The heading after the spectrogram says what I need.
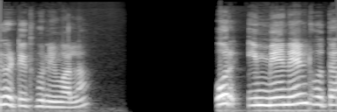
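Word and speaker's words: immanent: 3 words हैं, एमिनेंट, इमिनेंट और इमेनेंट।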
